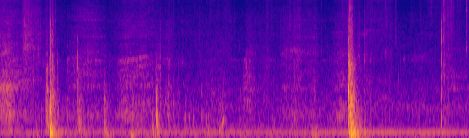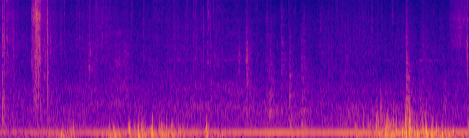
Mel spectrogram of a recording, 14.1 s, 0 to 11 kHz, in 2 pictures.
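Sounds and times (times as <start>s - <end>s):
steady low hum: 0.0s - 14.0s
heavy thunks: 0.6s - 3.4s, 4.6s - 5.7s.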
